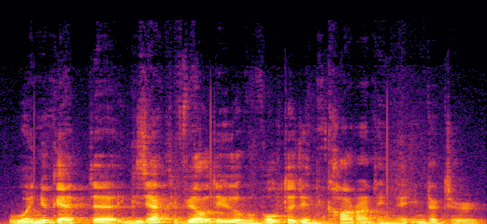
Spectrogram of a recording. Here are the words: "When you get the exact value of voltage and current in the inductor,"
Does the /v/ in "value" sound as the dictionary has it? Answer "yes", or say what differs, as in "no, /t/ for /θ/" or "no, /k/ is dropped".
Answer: yes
